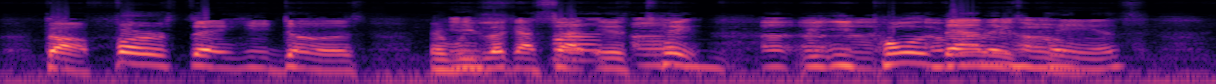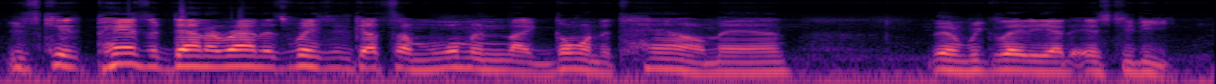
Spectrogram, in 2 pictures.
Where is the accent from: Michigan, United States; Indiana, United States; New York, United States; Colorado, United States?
New York, United States; I'm from New York, man.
